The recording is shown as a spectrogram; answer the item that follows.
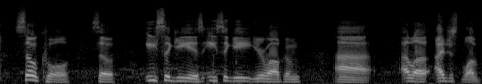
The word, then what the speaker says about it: Isagi: So Isagi is Isagi, you're welcome.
